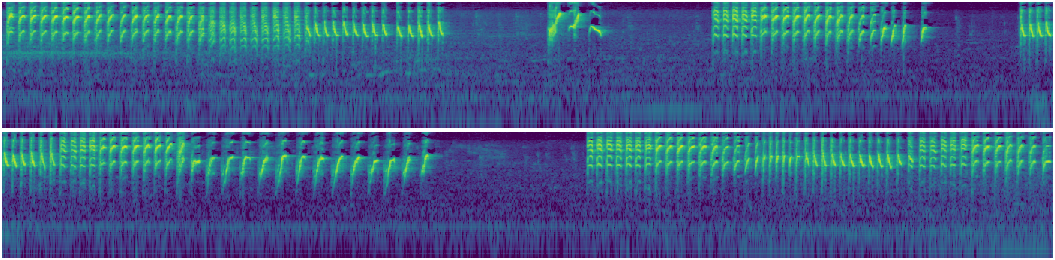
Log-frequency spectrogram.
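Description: Greater green leafbird (cucak ijo) singing loud, fast volleys of high, sharp repeated notes, about eight a second. The volleys come in phrases of a few seconds broken by short pauses, with one brief rising-and-falling whistle in one of the gaps.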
